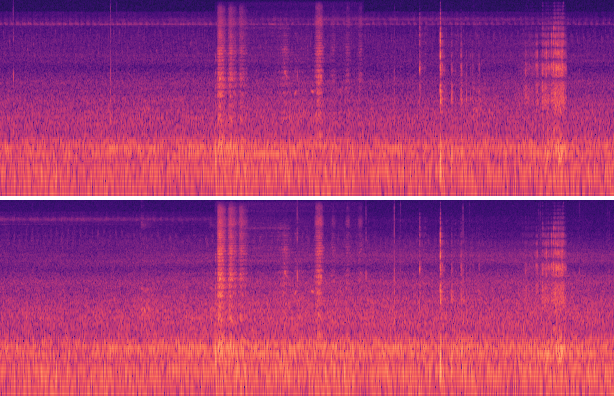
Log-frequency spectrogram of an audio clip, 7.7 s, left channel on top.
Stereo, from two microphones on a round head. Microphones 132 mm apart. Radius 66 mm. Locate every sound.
2.7 s laughter: 20° right (ahead or behind); by 4.6 s 5° left (ahead or behind)
5.2 s crushing: 15° left (ahead or behind)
